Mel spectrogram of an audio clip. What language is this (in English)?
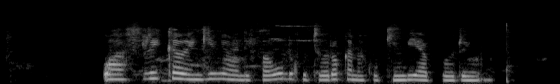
Swahili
